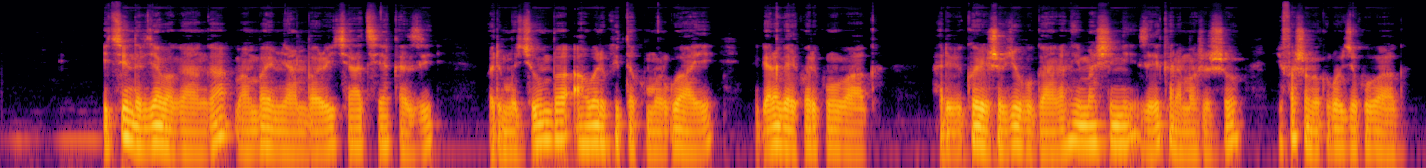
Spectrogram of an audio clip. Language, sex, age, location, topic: Kinyarwanda, male, 18-24, Kigali, health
